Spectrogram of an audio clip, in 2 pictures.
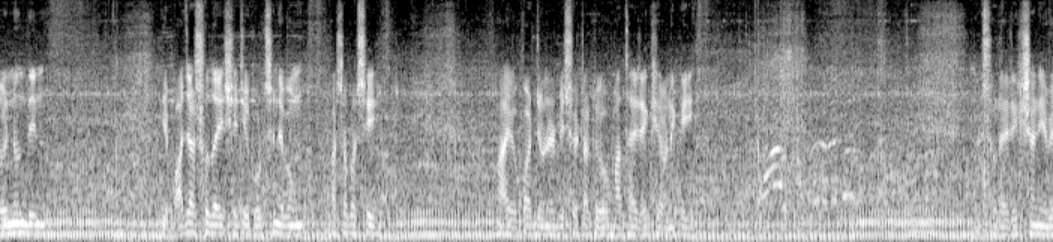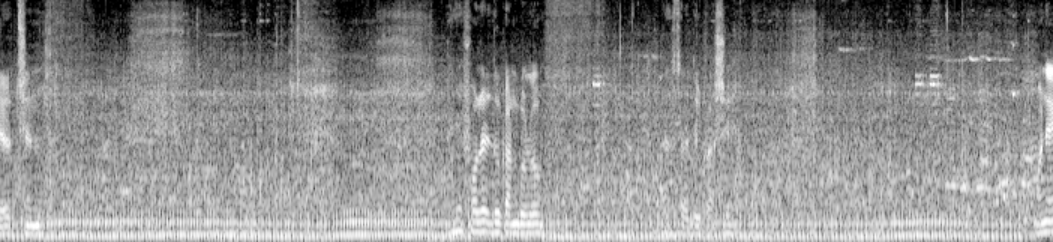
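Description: A crowd of men and women chatter nearby on a busy street.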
